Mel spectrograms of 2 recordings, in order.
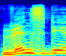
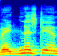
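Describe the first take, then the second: First: No d sound is pronounced in the word. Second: A d sound is pronounced in the word. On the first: The speaker calls it right. "Letter ಡಿ silent ಆಗಿರುತ್ತೆ" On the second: The speaker calls it wrong. "ಇದು ತಪ್ಪಿದು"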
